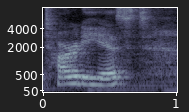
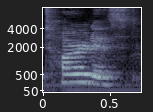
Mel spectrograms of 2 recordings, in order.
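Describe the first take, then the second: First: The name is said like the word 'tardiest'. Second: The name is said to rhyme with 'artist'. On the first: The speaker calls it wrong. "I pronounced it wrong when I was calling it the Tardiest" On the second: The speaker calls it right. "Tartist is like artist"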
